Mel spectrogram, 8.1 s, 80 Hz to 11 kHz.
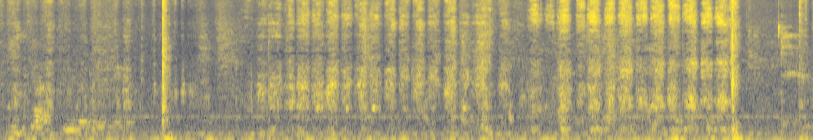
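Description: A knife handle being hand-sanded with fine 1000-grit sandpaper, giving soft, rhythmic rasping strokes that grow quicker and more regular, with a couple of sharp knocks, close and fairly quiet.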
